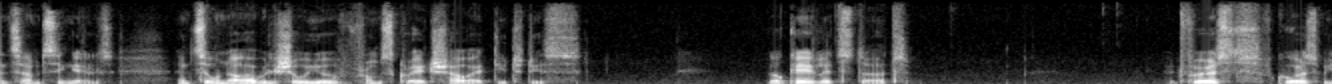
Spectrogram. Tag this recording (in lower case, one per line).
speech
